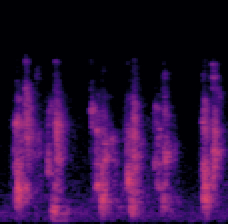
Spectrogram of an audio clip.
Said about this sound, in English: I can hear the dog too.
